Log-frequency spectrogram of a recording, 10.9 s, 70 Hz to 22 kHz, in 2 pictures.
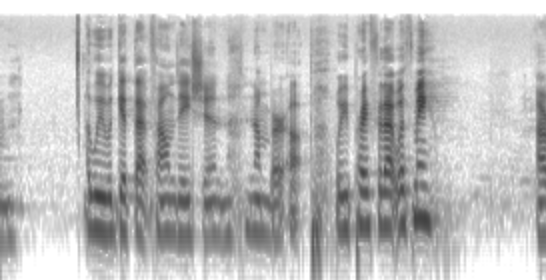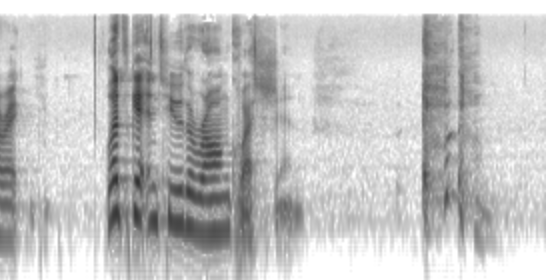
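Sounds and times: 
speech: 0:00.9 - 0:04.5, 0:05.4 - 0:05.8, 0:06.5 - 0:08.5
person coughing harshly: 0:09.7 - 0:10.4.

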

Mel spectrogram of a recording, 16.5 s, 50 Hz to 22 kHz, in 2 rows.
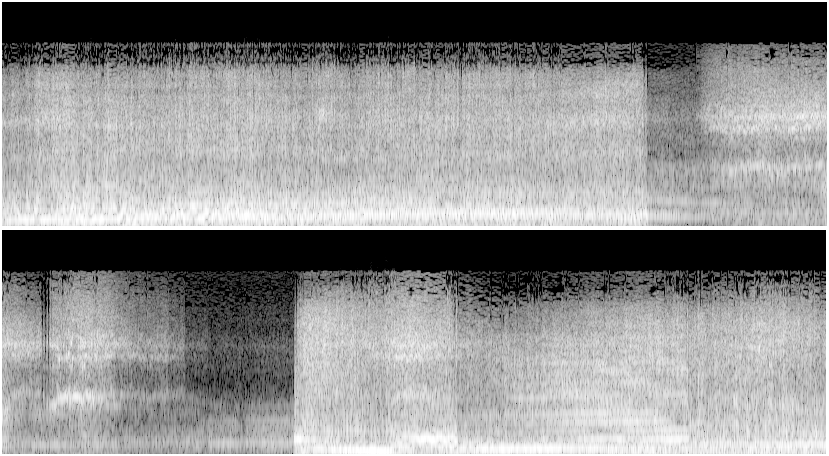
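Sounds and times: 
Sunbeam and Fiat racing car engines roaring around a track: 0:00.0 - 0:16.4.

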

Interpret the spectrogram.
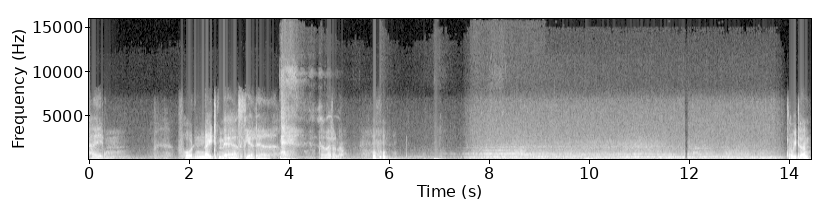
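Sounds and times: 
speech: 0:01.9 - 0:04.0, 0:04.6 - 0:06.1, 0:14.0 - 0:14.4
motorcycle engine rumbling on nearby street: 0:07.7 - 0:13.9.

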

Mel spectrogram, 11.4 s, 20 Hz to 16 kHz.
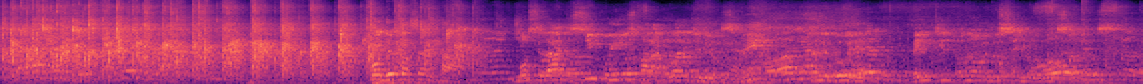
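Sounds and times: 
audience applauding: 0:00.0 - 0:05.0
speech: 0:03.8 - 0:11.3.

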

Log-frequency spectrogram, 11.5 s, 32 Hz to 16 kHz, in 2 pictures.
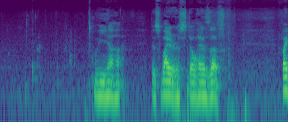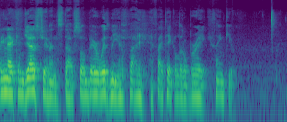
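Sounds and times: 
soft wet slurping sip from a drink: 0:00.1 - 0:01.9
speech: 0:01.9 - 0:04.6, 0:05.6 - 0:10.6
mouth clicks: 0:11.0 - 0:11.5.

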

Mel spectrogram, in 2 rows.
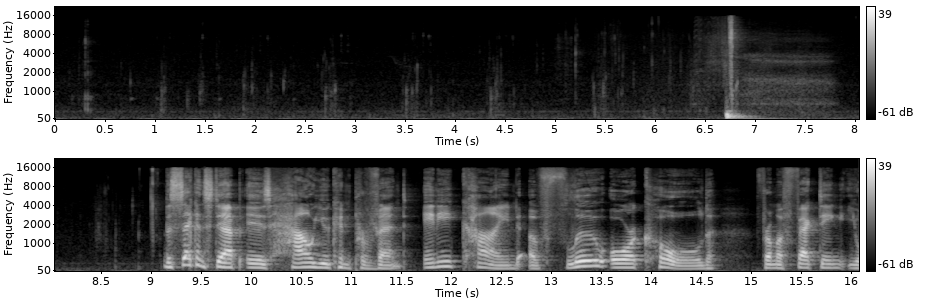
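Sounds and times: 
mouth clicks and quiet slurps: 0:00.0 - 0:07.0, 0:08.3 - 0:09.2
breathy exhale: 0:06.9 - 0:07.8
speech: 0:09.2 - 0:16.0.

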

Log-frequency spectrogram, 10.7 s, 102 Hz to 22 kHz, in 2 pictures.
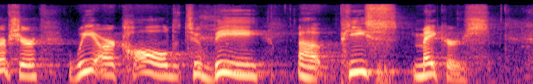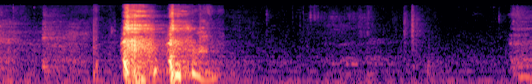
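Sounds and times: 
speech: 0:00.0 - 0:05.0, 0:06.6 - 0:07.5
harsh cough: 0:05.8 - 0:07.6.

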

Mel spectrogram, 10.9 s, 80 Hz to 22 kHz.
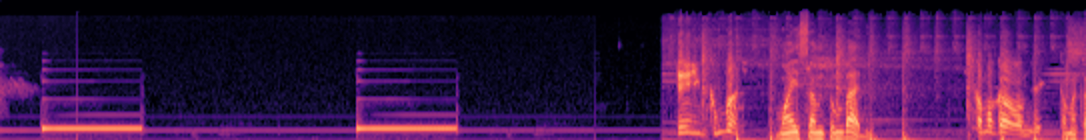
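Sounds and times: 
speech: 0:00.4 - 0:00.9, 0:07.1 - 0:08.9, 0:09.8 - 0:10.8
ringback tone of an outgoing telephone call: 0:03.6 - 0:04.6.

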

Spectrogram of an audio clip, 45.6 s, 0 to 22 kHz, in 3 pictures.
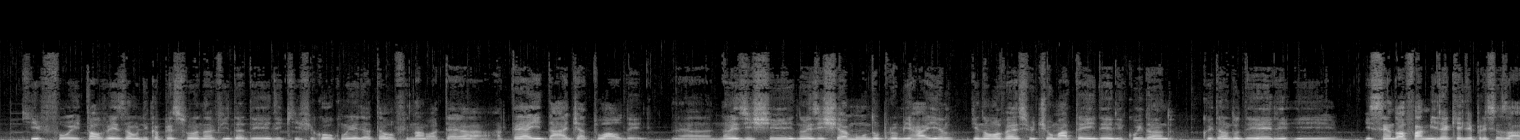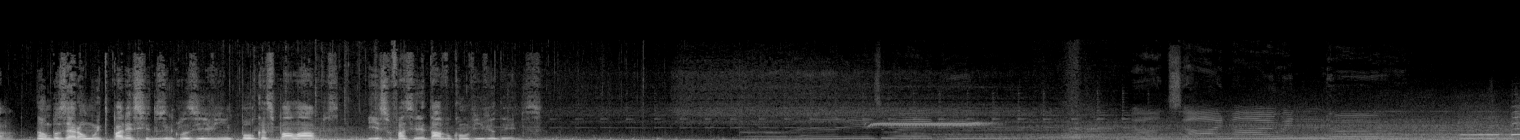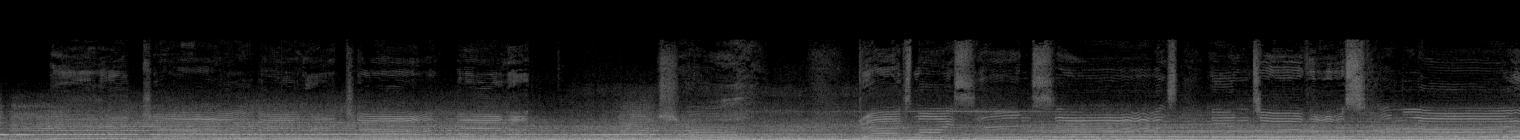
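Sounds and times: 
locomotive maneuvering in station: 0:00.0 - 0:23.3, 0:23.9 - 0:45.5
speech: 0:00.2 - 0:20.6
locomotive whistle blowing: 0:23.8 - 0:26.5, 0:28.0 - 0:45.5.

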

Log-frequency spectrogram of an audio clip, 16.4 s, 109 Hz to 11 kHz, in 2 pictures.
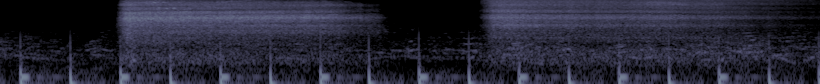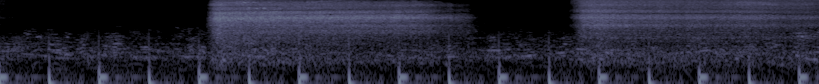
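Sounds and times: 
steady faint pulsing beat: 0:00.0 - 0:16.3
slow deep breaths in through the nose and out during a guided meditation: 0:01.2 - 0:03.8, 0:04.8 - 0:08.3, 0:10.2 - 0:13.3, 0:13.9 - 0:16.3.

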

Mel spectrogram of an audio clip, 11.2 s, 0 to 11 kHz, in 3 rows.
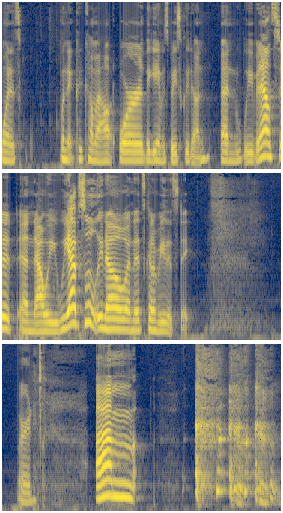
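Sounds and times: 
speech: 0:00.0 - 0:06.7, 0:07.6 - 0:08.1, 0:08.7 - 0:09.3, 0:10.0 - 0:11.1
person coughing harshly: 0:10.0 - 0:11.1.

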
